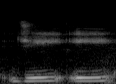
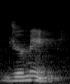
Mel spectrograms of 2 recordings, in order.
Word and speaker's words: Germann: Like here in Phoenix, there's a street that is spelled Germann, but it is pronounced by everyone Germain. It's not pronounced German. It has two N's for no reason. And I don't know if it was someone's name. I should look it up. I refuse to pronounce it Germain.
